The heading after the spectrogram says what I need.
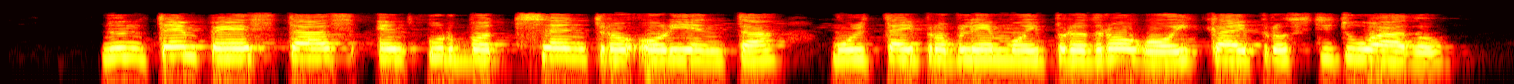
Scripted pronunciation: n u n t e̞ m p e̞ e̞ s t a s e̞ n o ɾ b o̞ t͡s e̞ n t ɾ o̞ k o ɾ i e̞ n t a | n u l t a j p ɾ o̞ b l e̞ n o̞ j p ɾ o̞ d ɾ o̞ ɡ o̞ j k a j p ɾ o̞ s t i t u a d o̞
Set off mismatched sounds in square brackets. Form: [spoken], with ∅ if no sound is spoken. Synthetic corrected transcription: n u n t e̞ m p e̞ e̞ s t a s e̞ n [u] ɾ b o̞ t͡s e̞ n t ɾ o̞ [ʔ] o ɾ i e̞ n t a | [m] u l t a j p ɾ o̞ b l e̞ [m] o̞ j p ɾ o̞ d ɾ o̞ ɡ o̞ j k a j p ɾ o̞ s t i t u a d o̞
